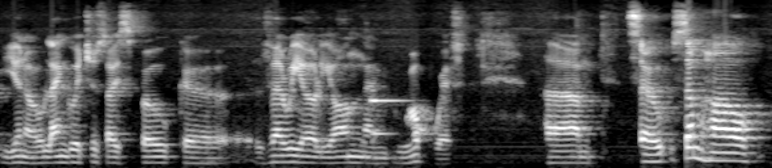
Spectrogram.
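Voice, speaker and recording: A man's voice: fairly low pitch, darkish tone. Dutch-speaking man, roomy dull recording. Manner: thoughtful, hesitant with frequent ums. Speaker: guest, company legal officer. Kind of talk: conversational interview answers.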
